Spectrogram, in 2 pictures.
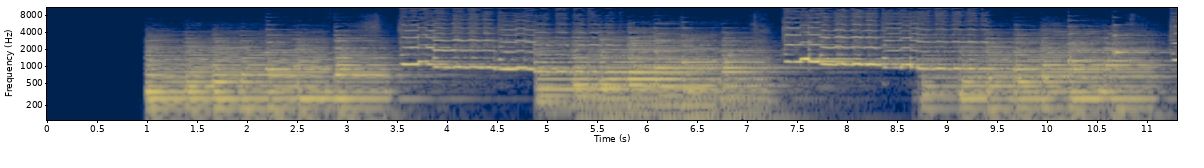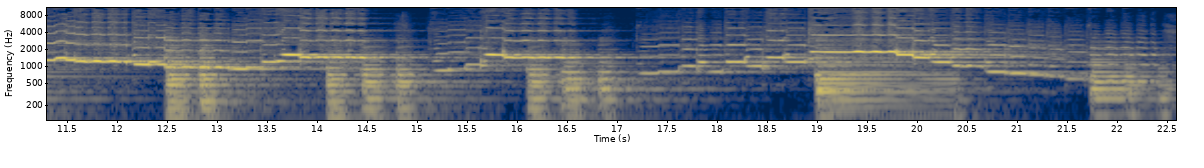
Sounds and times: Classical music: 1.0 - 22.5
Flute: 2.1 - 22.5.

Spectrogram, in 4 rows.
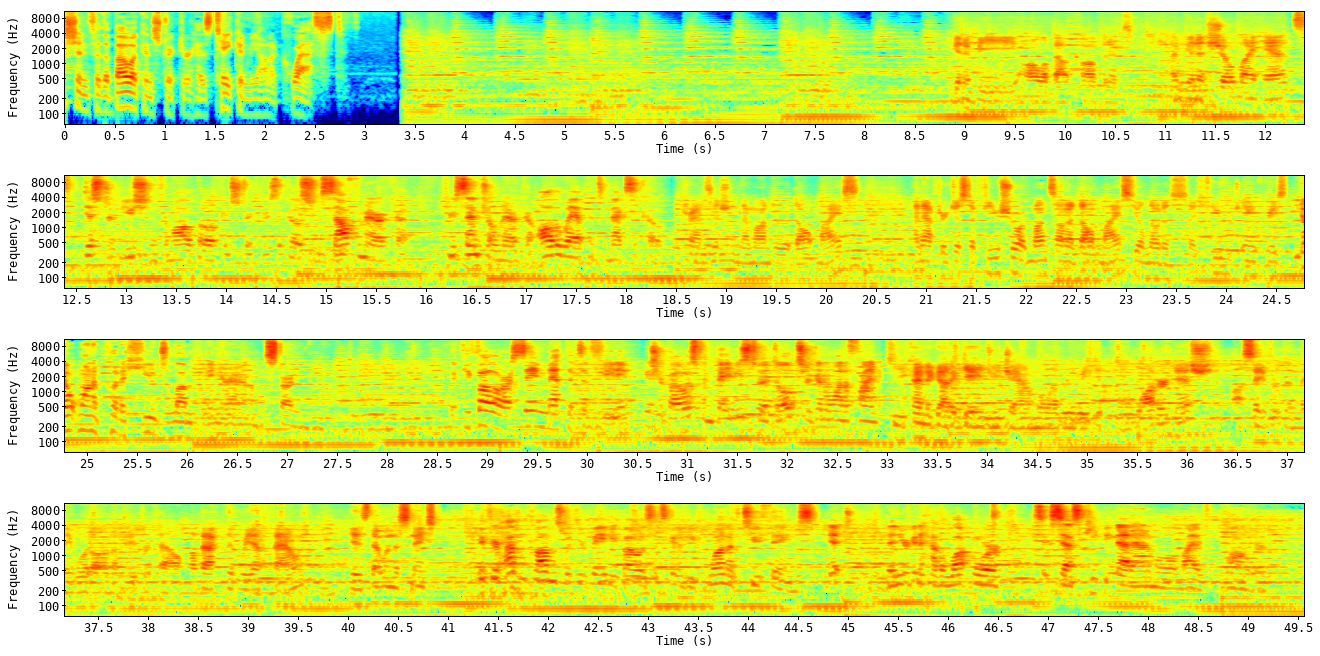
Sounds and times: Speech: 0.0 - 2.9, 8.9 - 27.2, 28.6 - 49.3
Music: 3.4 - 49.5.

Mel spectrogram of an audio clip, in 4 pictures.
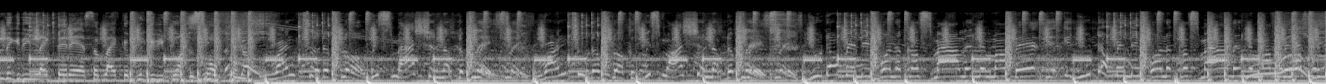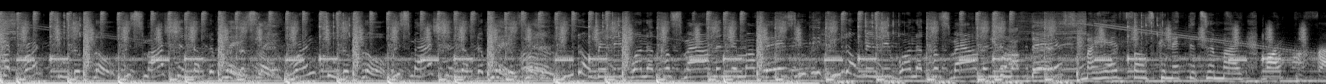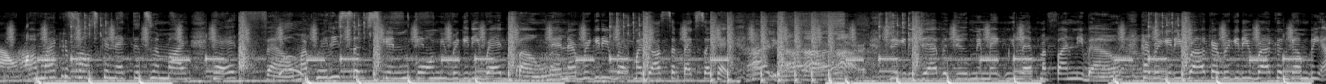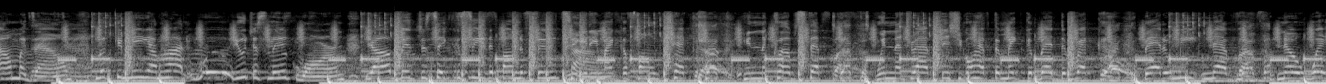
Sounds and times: Hip hop music: 0.0 - 53.0
Rapping: 0.0 - 53.0.

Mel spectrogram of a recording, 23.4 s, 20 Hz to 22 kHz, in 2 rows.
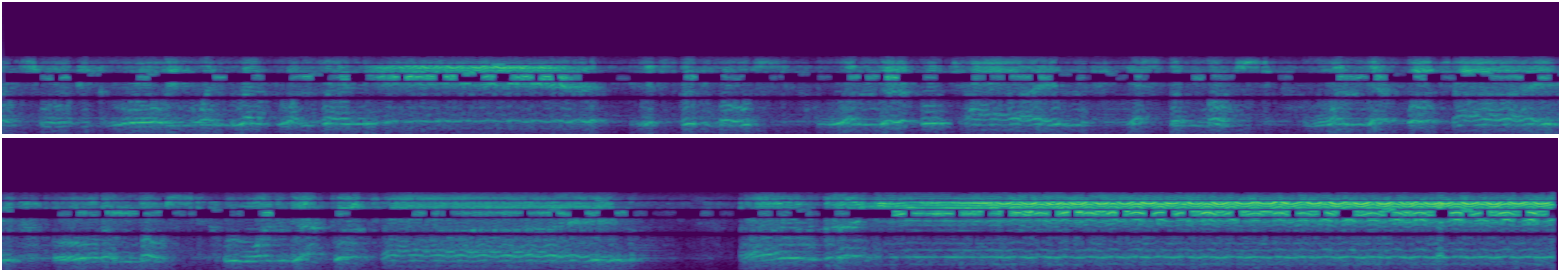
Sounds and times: Male singing: 0.0 - 16.5, 17.2 - 23.3
Music: 0.0 - 23.3.

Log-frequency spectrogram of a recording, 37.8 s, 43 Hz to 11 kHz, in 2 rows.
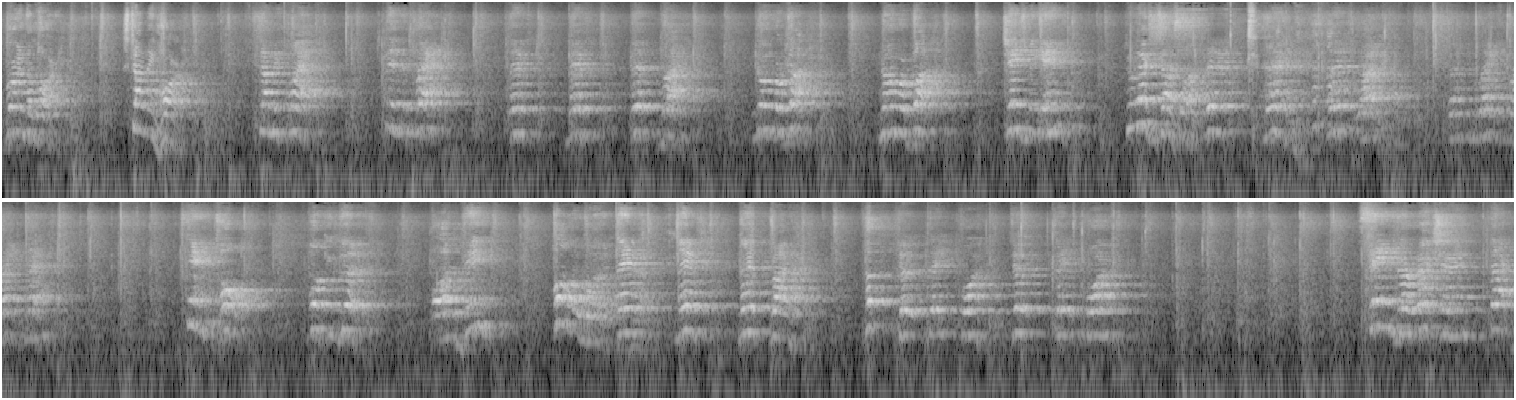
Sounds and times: Speech: 0.0 - 2.6, 3.2 - 19.8, 21.2 - 33.2, 35.9 - 37.8
Run: 0.0 - 37.8.

